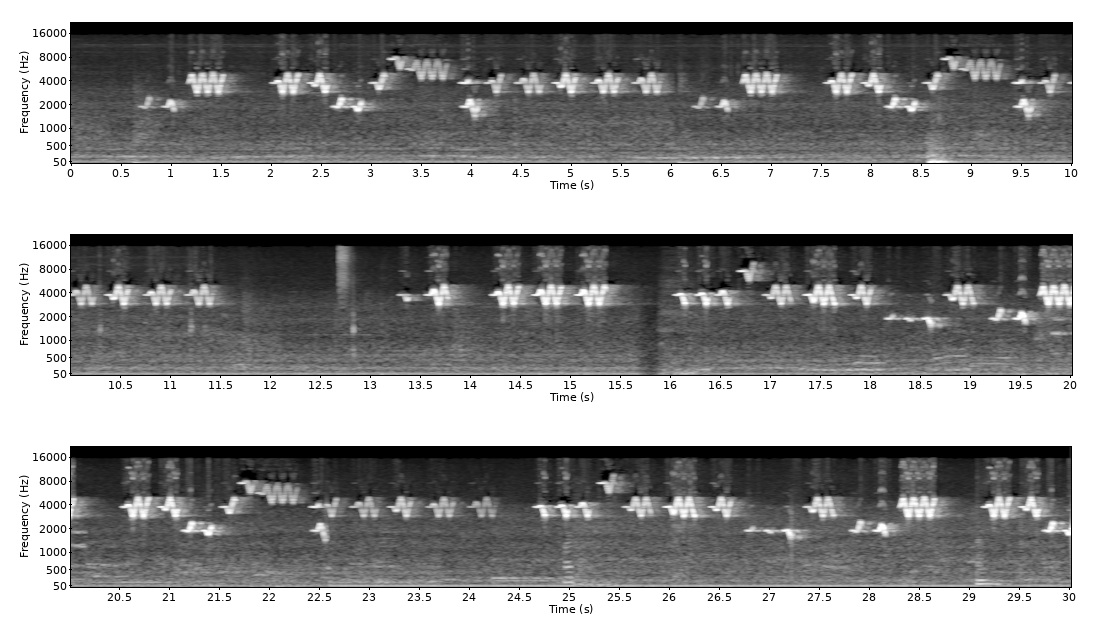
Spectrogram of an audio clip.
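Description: Small birds chirping: quick runs of short, high chirps over and over, with now and then a sharper rising call.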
